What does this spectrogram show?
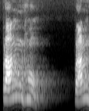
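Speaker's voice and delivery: "প্রাণ" with held n and an added breath of ho; n before h. Shown as a demonstration. Teacher introducing the next word, প্রাণ as "prann-ho". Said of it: "আগে মূর্ধন্য উচ্চারণটা আসছে".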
